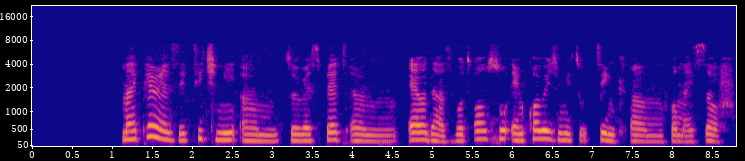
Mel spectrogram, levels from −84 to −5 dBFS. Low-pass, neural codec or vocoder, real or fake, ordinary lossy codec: 7.2 kHz; none; real; none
